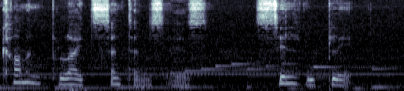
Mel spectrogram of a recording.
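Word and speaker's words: plat: dish in French is pla you'll notice that I didn't pronounce the T at the end of the word if a word ends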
